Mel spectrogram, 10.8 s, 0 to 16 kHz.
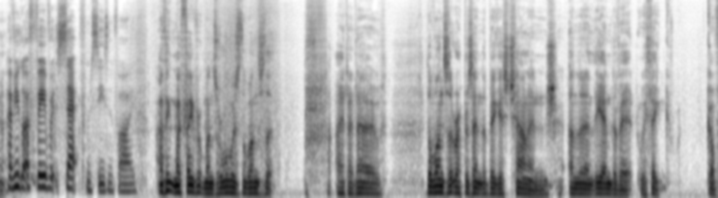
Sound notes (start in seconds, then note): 4.6 sighs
